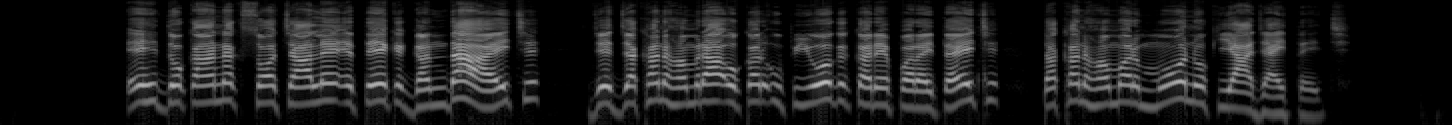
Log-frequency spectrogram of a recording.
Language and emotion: Maithili, disgusted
